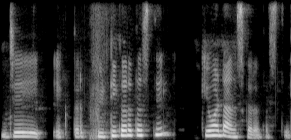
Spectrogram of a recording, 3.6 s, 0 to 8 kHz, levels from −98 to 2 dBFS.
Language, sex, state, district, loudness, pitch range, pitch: Marathi, female, Maharashtra, Nagpur, -20 LUFS, 220-290 Hz, 270 Hz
